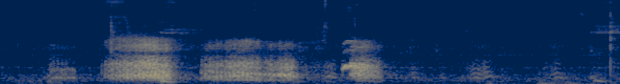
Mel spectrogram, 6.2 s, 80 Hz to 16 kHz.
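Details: Three-week-old Jack Russell Terrier mix puppies, born 17 December 2020, indoors; three rough, growly bursts about half a second to a second long, then softer scattered grunts.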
